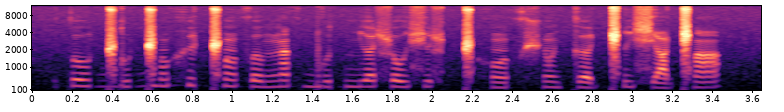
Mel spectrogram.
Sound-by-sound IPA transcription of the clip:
t̪ o u̯ ɡ͡ǁ u ɡ͡ǁ õ x y ǁ õ θ ɤ ŋ ɑ̃ θ b u t ɲ ɜ ɬ o ɕ y ɬ ǁʰ õ θ ʃ õ i̯ k ɜ ǁ i ɕ ɑ ǁ ɑ̃

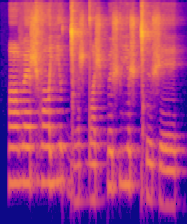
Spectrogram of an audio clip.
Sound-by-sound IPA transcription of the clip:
ɑ˦ v æ˦ ʃ zˤ e˦ vʲ o˦ ɡ͡ǀ ø˨ ʃ dˤ ɑ˨ ʃ p ø˦ ʃ vʲ ɔ˦ ʃ ǀʰ ʉ˨ ʃ e˦

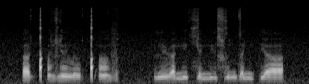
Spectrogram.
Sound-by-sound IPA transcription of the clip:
a ǃʼ ã ɮ ɛ̃ l ɤː ǃʼ ã v | lʲ ɛ̃ ɭ a mʲ ã ç ɛ mʲ ɤ ɕ u n d a ɲ pʲ a

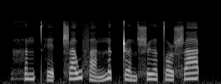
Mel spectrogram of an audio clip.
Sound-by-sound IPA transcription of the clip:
h ə˧ ŋ t̪ʰ e˨˩ t̚ ʂ a˧˥ w f a˨˩˨ ŋ n ə˦˥ k̚ ʈ əː˨˩ n ʂ ɨ˧ ə̯ t̪ ɔ˧ ʂ a˦˥ k̚

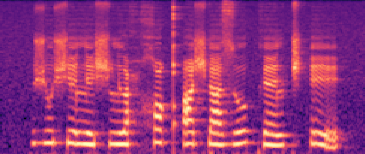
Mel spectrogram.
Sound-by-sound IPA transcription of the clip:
ʒ u ʃ e l e ʃ l ɯ ħ χ o qʼ a ʃ ɾ a z o k ɛ l t͡ʃʼ e

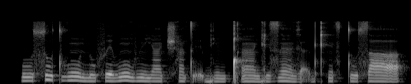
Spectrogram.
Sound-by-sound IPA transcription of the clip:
u s u t ɣ ũ n u f e β ũ v ĩ j æ̃ t͡ʃʰ æ̃ t ḛ b j ĩ ǃʼ æ̃ ɡ i z ɛ̃ ɣ æ̰ d kʰ ĩ s t u s a

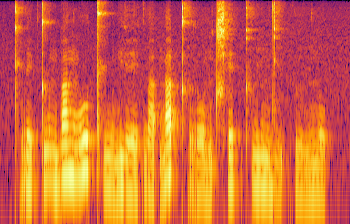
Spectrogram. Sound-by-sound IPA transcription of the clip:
kʰ r e˨˩ k̚ t u˧ n b a˥˩ n ŋ oː˥˩ t̚ kʰ w u˩˦ n j eː˩˦ k w a˨˩ ʔ ŋ a˥˩ ʔ kʰ r o˩˦ n t͡ɕʰ e˦˥ k̚ pʰ l i˧ n d i˨˩ t̚ h ɯː˩˦ ŋ n o˨˩ k̚

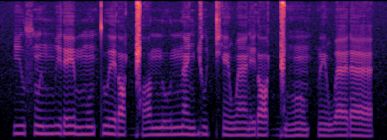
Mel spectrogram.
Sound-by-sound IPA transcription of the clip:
i sʷ ĩ m i ɾ e m ũ tʷ e ɾ ɒ ɡ͡ǁ ɒ n u n æ̃ ɟ u cʰ ẽ w æ̃ ɾ i ɾ ɒ ɡ͡ǁ õ p ẽ w æ ɾ æ

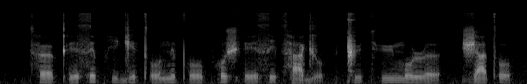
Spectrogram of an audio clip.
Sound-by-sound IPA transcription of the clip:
tʰ œ kʼ ɪ s ɪ pʰ i ɡʲ e tʼ o n ɪ pʼ o pʰ o ʃ ʔ e s i tʰ a ɡʲ o | ǁ y tʰ y m o ɹ ə | ʒ a tʼ o

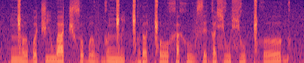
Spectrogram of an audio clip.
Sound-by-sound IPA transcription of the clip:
ŋ͡ǁ ɤ ɓ ʌ t͡ʃ i w a t͡ʃ s o ɓ ɤ v ɡ ɤ ŋ͡ǁ i ɡ͡ǁ ʌ ɾ ʌ ǁ o x a x u v s e ɡ a ɕ u ɕ u ǁʰ ɤ ɡ

